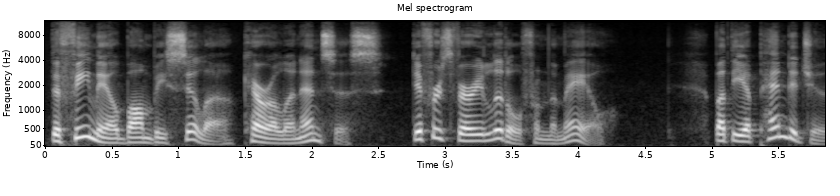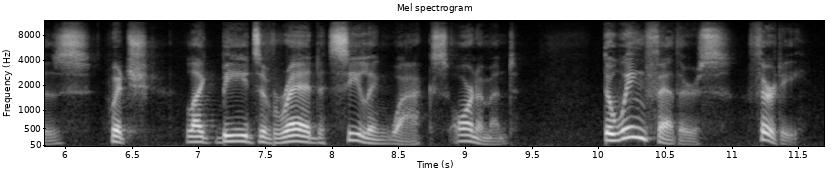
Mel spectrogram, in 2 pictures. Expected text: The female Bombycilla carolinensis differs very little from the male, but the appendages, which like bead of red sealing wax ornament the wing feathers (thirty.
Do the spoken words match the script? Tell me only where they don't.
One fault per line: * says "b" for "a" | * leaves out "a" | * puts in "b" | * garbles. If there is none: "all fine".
* says "beads" for "bead"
